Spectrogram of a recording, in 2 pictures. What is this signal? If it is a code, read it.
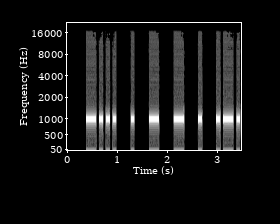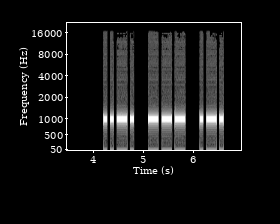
Morse code, heard as a keyed tone, about 18 wpm, spaced as for 15 wpm, 1000 Hz. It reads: BETTER FOR
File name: qotdfiles / 15wpm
